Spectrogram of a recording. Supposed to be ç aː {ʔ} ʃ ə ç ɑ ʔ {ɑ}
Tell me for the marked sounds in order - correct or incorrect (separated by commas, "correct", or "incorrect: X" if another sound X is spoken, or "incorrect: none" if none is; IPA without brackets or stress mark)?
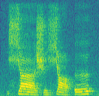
incorrect: none, incorrect: ə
